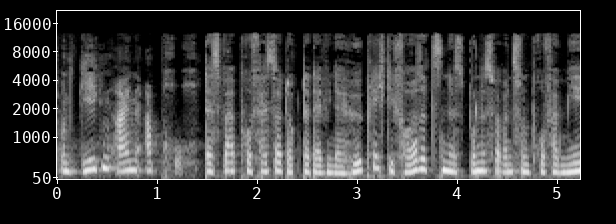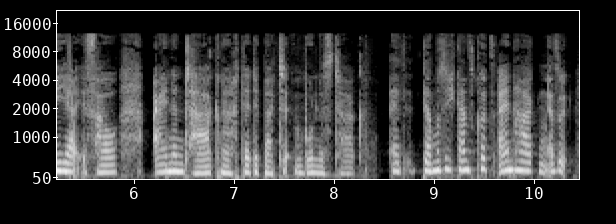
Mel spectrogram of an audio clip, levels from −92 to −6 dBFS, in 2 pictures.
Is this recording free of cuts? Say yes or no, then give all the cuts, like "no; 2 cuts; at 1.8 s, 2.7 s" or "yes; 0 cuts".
yes; 0 cuts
